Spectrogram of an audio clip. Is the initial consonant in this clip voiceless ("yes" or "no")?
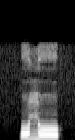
no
